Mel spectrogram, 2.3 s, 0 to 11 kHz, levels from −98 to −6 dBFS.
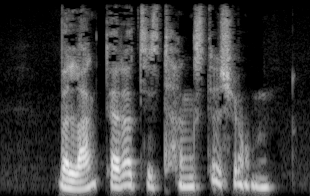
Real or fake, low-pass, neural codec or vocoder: real; 9.9 kHz; none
